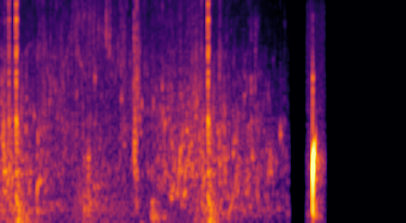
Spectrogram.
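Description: Paddle strokes in water, lapping and splashing with a few sharper splashes, until the sound cuts off suddenly to dead silence; a moment later a single short, sharp knock sounds.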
